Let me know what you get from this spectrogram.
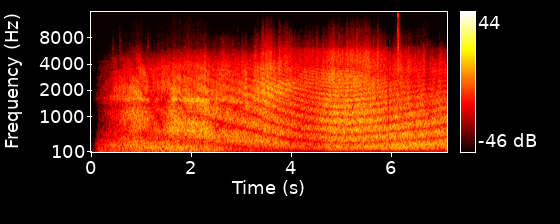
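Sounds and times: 
propeller airplane engine droning overhead: 0:00.0 - 0:07.1.

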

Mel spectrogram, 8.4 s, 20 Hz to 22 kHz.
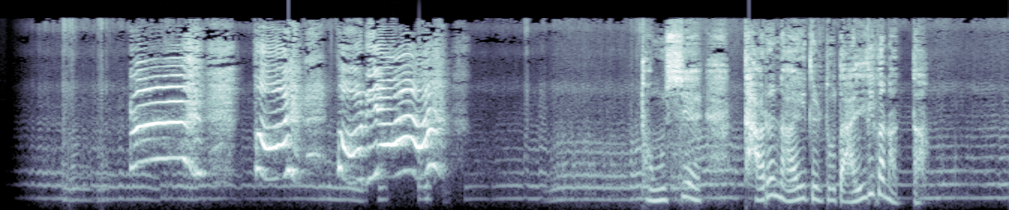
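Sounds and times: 
girl screaming in classroom: 0:01.1 - 0:03.9
speech: 0:05.5 - 0:07.8.

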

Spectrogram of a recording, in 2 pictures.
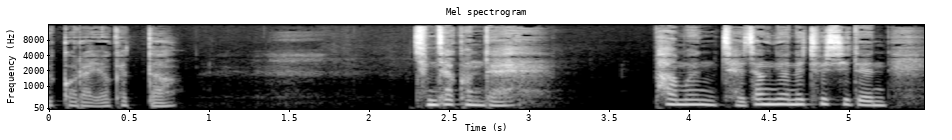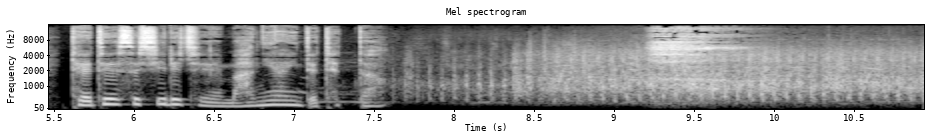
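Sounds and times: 
speech: 0:00.0 - 0:00.9, 0:02.3 - 0:03.1, 0:03.8 - 0:07.9
hissing rush: 0:07.0 - 0:10.9
video game helicopter rotor thumping: 0:07.6 - 0:10.9.

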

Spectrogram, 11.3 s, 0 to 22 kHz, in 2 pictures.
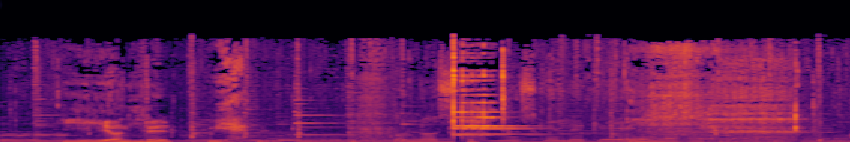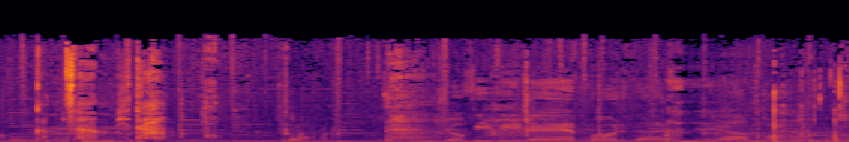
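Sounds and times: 
speech: 0:00.4 - 0:02.0, 0:02.6 - 0:07.0, 0:07.6 - 0:11.3
glasses clinking in a toast: 0:03.0 - 0:03.9.

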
